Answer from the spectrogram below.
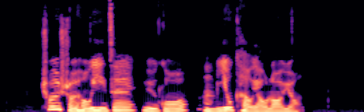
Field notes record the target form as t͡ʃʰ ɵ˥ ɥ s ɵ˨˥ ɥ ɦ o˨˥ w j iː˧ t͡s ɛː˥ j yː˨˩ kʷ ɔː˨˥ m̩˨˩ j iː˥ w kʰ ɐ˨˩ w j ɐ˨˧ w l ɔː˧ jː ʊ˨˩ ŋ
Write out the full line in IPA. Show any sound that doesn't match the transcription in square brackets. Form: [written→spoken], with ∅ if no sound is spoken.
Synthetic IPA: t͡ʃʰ ɵ˥ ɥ s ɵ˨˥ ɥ ɦ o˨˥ w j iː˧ t͡s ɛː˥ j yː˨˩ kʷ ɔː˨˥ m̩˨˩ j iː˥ w kʰ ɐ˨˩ w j ɐ˨˧ w l ɔː˧ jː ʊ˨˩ ŋ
